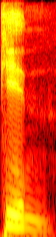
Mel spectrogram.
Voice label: "gin3", taiwanese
